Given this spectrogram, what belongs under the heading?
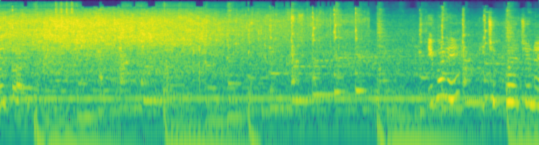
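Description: Water poured into a sizzling potato, pointed gourd and egg curry in a pan, steady frying hiss with bubbling and a few low thumps, close, under a person talking.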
